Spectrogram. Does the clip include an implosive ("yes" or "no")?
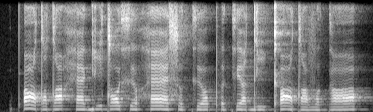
no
